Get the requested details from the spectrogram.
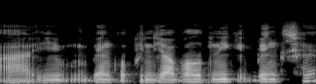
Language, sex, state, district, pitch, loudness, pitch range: Maithili, male, Bihar, Saharsa, 110 Hz, -22 LUFS, 105-120 Hz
